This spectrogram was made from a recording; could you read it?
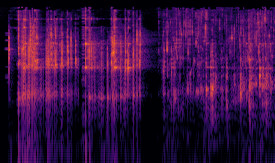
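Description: Ice cubes clatter and clink into a glass, a quick run of bright rattling hits with a watery pouring sound, a brief pause, then more clinking and sloshing.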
